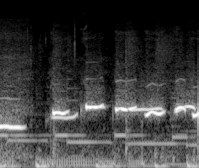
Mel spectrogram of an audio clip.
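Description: Someone whistles a film theme tune, clear sustained notes rising and falling in short melodic phrases, with no talking over it.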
